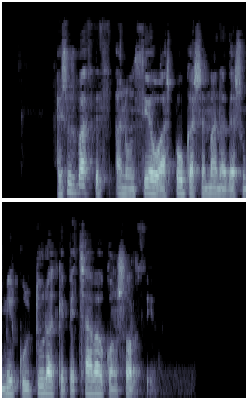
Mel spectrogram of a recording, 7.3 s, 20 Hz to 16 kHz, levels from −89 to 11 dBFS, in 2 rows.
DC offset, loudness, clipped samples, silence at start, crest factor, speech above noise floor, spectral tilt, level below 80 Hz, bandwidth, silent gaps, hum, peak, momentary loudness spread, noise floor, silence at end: under 0.1%; -23 LUFS; under 0.1%; 0.8 s; 20 dB; over 67 dB; -5 dB/octave; -64 dBFS; 11 kHz; none; none; -6 dBFS; 9 LU; under -90 dBFS; 1.45 s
